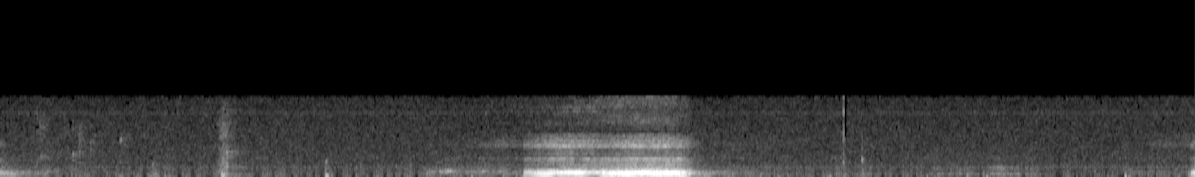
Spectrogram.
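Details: Person asleep snoring loudly, likened to Darth Vader with a head cold: a single loud, rough snore in an otherwise quiet room.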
